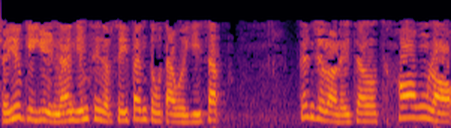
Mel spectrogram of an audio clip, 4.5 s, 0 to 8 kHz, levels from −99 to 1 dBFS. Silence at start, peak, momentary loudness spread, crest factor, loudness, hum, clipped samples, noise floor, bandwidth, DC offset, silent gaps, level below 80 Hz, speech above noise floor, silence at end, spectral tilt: 0 s; -12 dBFS; 6 LU; 14 dB; -26 LUFS; none; under 0.1%; -56 dBFS; 5 kHz; under 0.1%; none; -68 dBFS; 30 dB; 0 s; -9.5 dB/octave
